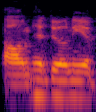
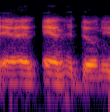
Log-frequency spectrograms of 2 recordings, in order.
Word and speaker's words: anhedonia: the it pronunciation changes I I say on hedonia but anhedonia is correct too as far as I'm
